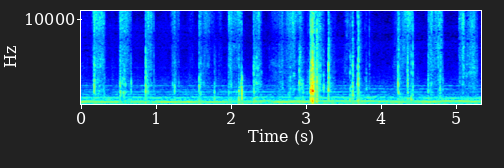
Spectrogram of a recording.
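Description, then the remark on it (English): Cards being shuffled: a run of quick, soft papery flicks and riffles over a low steady hum, with one sharper snap partway through as a single card, Sea Spirit, is drawn. No one speaks. “What can we get? One card.”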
